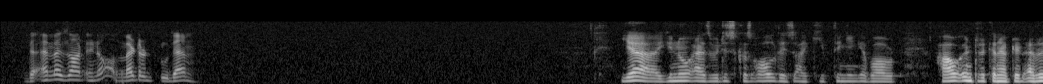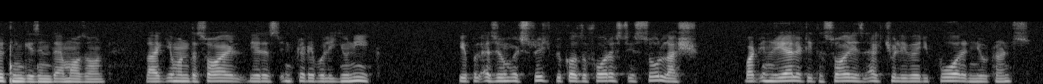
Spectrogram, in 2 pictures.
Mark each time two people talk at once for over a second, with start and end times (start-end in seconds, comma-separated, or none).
none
